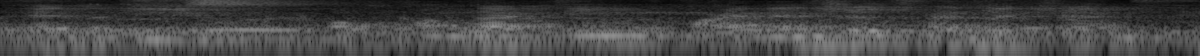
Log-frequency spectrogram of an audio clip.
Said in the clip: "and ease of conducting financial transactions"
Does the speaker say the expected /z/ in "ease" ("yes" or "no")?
no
